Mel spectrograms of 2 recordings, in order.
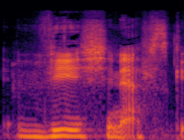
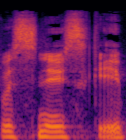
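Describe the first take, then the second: First: The name is said with Polish pronunciation. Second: The name is said with local Pittsburgh pronunciation. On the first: This is the original form of the name. "it's really Wisniewski because it's Polish" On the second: This is how the region says the name. "the Pittsburgh pronunciation is Wisniewski"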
